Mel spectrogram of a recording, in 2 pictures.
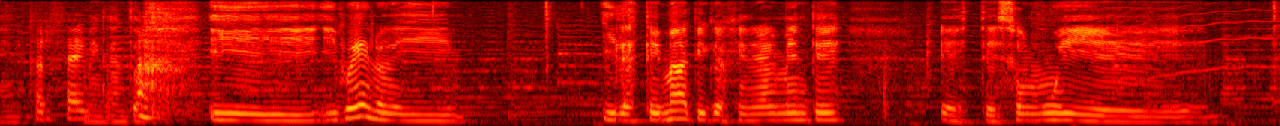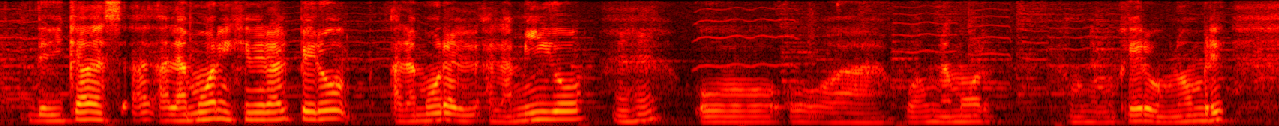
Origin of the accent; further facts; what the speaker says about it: San Luis, Argentina; yo me crié en San Luis, digamos, y San Luis forma parte de la región cuyana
